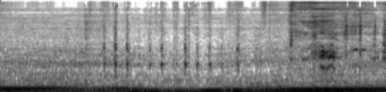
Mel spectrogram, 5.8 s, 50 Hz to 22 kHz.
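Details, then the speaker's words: Squeaking while driving a wrecked Z06 Corvette being rebuilt, with burning rubber, plastic and sulfur smells: low engine drone varying with speed and quick chirpy squeaks several times a second, like a chicken coop; source unclear. "This thing is making so many noises. [laughter] >> It sounds like a chicken coupe, bro."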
